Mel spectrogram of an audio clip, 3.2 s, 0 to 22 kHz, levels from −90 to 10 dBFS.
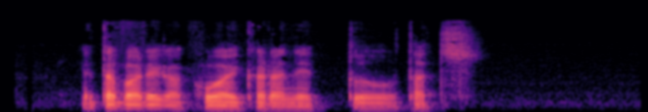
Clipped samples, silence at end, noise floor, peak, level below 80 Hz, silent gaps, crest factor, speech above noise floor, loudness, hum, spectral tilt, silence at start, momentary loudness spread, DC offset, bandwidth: under 0.1%; 0.9 s; -69 dBFS; -2 dBFS; -52 dBFS; none; 22 dB; 46 dB; -24 LUFS; none; -6 dB/octave; 0.4 s; 15 LU; under 0.1%; 11.5 kHz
